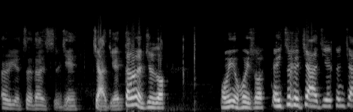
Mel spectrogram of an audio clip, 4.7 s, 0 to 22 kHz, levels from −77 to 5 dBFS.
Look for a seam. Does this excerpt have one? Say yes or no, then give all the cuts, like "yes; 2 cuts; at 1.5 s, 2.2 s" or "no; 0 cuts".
no; 0 cuts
